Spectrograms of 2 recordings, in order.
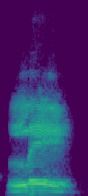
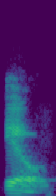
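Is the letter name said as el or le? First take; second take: le; el. First: The vowel comes after the consonant: le. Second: The vowel comes before the consonant: el. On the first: The speaker calls it right. "tapi le" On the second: The speaker calls it wrong. "bukan L"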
